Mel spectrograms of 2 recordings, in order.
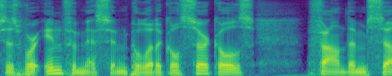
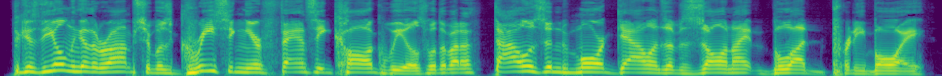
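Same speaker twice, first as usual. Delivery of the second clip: higher, rough street voice, sneering; tough Vi; 10 semitones higher, 4 dB louder than usual. A narrator's reading. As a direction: spit it at him with contempt. Vi furiously confronts the councilor.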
